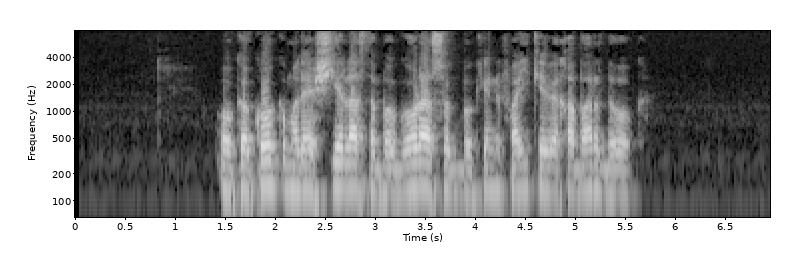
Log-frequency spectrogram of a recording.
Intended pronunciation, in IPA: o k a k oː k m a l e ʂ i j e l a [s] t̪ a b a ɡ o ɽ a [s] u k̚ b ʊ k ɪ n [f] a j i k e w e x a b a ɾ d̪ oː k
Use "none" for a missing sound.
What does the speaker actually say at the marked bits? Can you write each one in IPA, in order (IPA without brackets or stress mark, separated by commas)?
s, s, f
